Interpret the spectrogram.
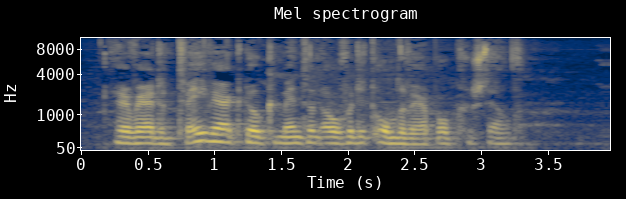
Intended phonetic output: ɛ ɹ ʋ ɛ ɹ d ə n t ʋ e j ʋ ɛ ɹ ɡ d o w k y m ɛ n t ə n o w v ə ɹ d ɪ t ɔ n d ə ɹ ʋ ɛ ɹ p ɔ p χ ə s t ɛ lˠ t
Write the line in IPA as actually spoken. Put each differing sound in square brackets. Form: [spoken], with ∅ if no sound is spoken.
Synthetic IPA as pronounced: ɛ ɹ ʋ ɛ ɹ d ə n t ʋ e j ʋ ɛ ɹ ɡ d o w k y m ɛ n t ə n o w v ə ɹ d ɪ t ɔ n d ə ɹ ʋ ɛ ɹ p ɔ p χ ə s t ɛ lˠ t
